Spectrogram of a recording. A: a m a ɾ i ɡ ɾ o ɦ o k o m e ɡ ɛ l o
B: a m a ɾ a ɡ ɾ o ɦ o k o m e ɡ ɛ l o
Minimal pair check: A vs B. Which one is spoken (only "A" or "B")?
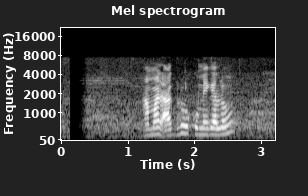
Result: B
